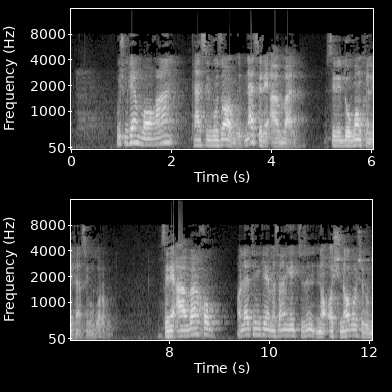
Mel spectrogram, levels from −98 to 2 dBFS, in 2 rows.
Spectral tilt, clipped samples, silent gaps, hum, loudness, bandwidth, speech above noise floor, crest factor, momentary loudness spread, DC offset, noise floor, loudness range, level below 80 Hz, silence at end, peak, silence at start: -5 dB/octave; under 0.1%; none; none; -16 LUFS; 8.6 kHz; 40 dB; 18 dB; 15 LU; under 0.1%; -57 dBFS; 4 LU; -52 dBFS; 0 s; 0 dBFS; 0.9 s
